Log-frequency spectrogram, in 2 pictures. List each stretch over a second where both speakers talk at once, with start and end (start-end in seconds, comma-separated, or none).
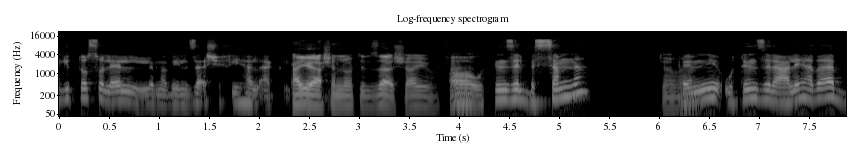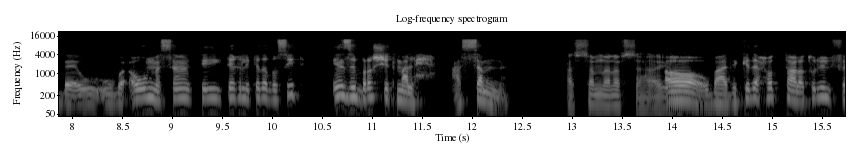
none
